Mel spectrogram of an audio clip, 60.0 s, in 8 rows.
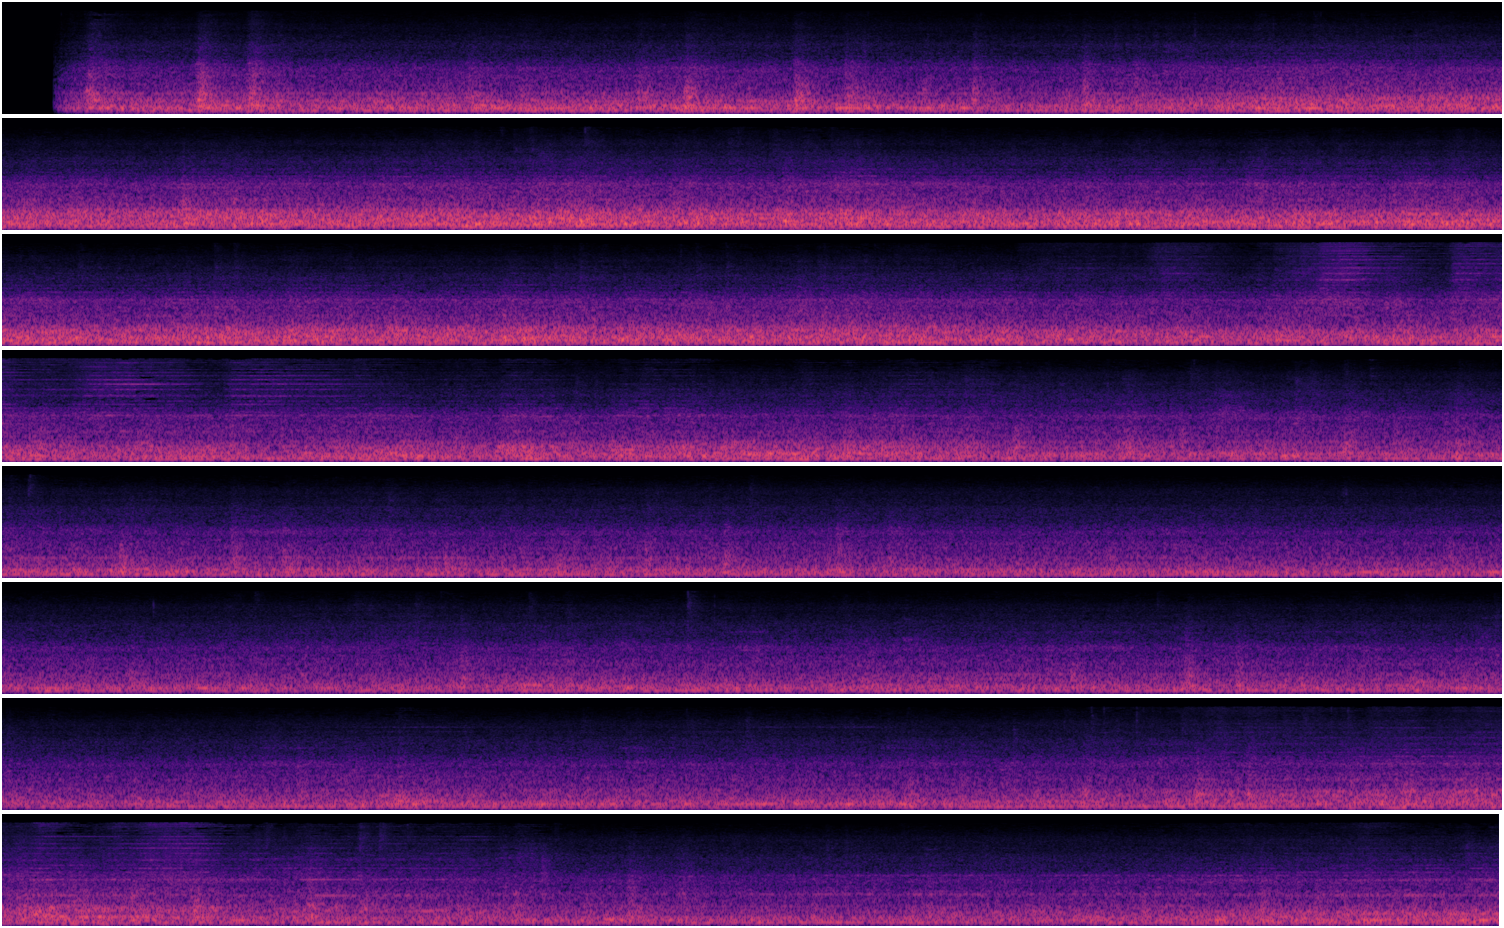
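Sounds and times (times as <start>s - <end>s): train wheels rumbling on rails: 0.3s - 59.9s
high wheel squeal: 21.6s - 24.4s.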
